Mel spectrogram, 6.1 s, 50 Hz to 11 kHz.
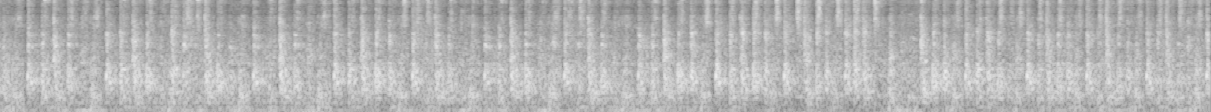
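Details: D9H dozer diesel at rough idle with a hard, rapid metallic rattle and hammering; deep internal knock, cause not identified.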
